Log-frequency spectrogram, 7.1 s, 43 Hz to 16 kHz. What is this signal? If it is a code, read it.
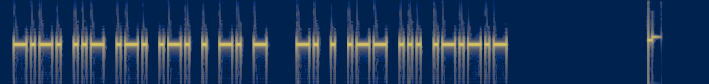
Morse code, heard as a keyed tone, about 28 wpm, 700 Hz. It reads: CURRENT NEWS.
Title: Sentences from Top 1000 Words - Review Part 4 - 28wpm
